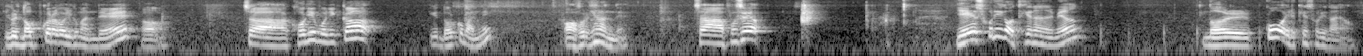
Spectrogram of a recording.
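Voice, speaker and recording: A man's voice: on the high side, big pitch swings, normal speed, long pauses, slight background noise. A male teacher giving a classroom grammar lesson, questioning students and repeating key words.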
